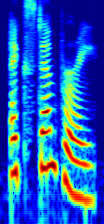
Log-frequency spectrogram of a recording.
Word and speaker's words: extempore: Extempore. And if you use it to pronounce it, extempore, it'll actually improve the score.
